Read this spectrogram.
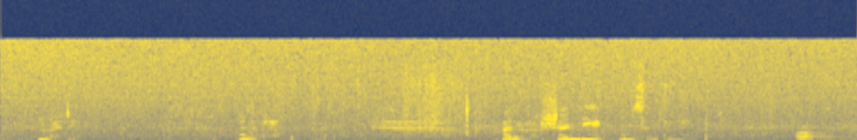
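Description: An elderly woman speaks cheerfully, close by.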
